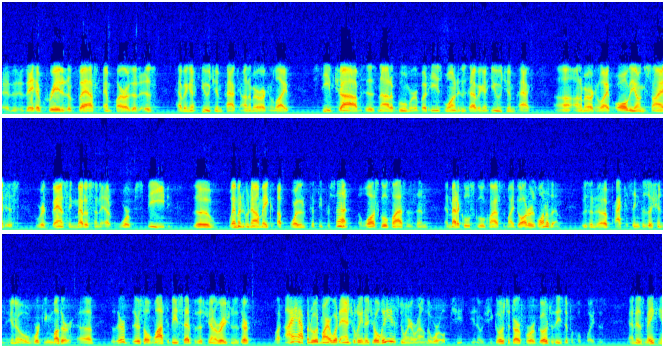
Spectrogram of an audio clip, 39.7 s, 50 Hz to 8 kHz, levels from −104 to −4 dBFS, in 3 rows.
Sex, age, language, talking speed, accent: male, 60-79, English, 180 wpm, American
